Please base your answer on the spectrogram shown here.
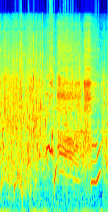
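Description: Water splashes and sloshes as someone dips into the cold Ganges river, with nearby voices chattering over the churning water.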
